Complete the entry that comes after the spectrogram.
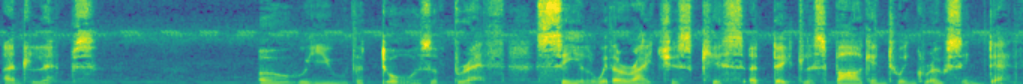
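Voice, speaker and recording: An actor playing a grieving young lover bidding farewell to life, in slow, solemn classical radio drama style. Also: male voice, medium pitch, steady tone, a little hiss or hum. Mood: solemn grief. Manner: slow, solemn, breathy pauses between phrases.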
